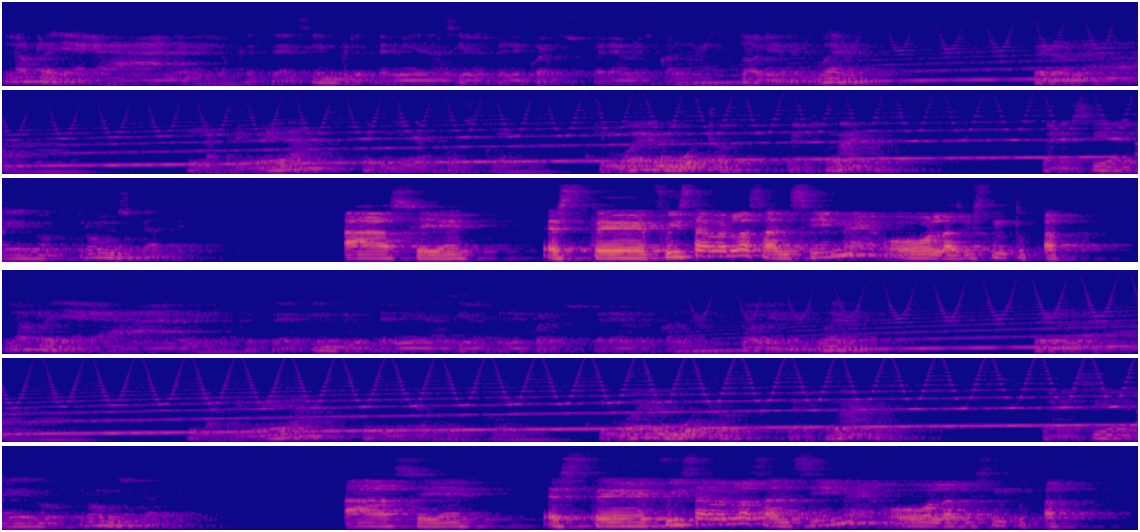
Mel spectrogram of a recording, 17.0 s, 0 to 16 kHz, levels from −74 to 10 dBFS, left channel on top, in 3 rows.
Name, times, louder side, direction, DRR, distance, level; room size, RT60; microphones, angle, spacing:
voice 1, 0.0-4.4 4.6-6.1 6.6-10.2 10.9-12.3, left 1 dB, 30° left, 1 dB, 0.7 m, -45 dB
sound 1, 3.4-11.4, right 2 dB, 15° right, 0.3 m, -46 dB
voice 2, 13.1-13.7 14.1-16.7, left 6 dB, 70° left, 8 dB, 0.4 m, -31 dB
6.1 x 4.7 x 5.5 m, 0.95 s
head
